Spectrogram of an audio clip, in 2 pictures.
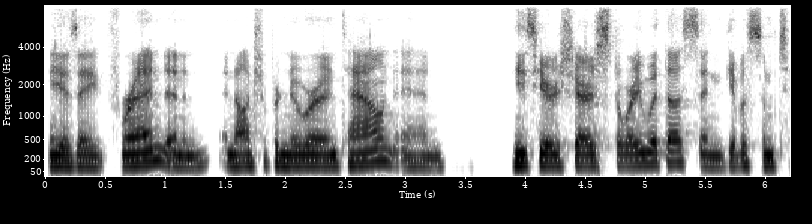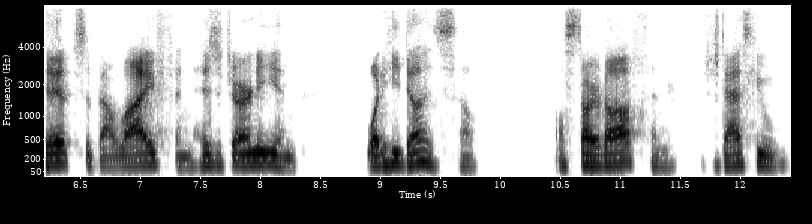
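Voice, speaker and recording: Podcast host: male, average pitch, conversational intro delivery, no room sound. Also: steady tone, normal speed, no room sound.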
